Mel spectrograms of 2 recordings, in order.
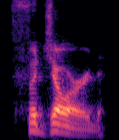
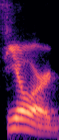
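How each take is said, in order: First: The j is said like an English J. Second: The j is said like a Y sound. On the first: The speaker calls it wrong. "not Fjord" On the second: The speaker calls it right. "it's Fjord"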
